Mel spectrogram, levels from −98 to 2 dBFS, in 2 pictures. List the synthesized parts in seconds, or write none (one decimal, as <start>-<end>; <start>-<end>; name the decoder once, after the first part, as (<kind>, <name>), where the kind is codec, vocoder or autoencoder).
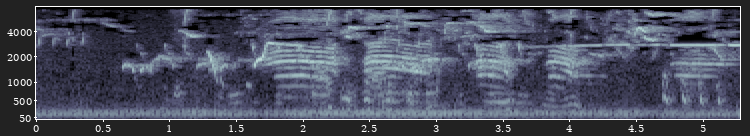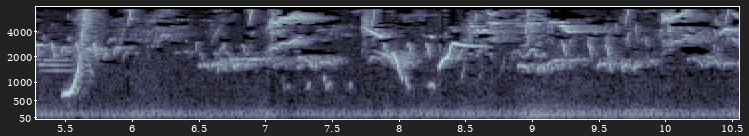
1.9-3.9 (vocoder, BigVGAN v2)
